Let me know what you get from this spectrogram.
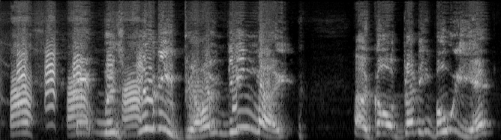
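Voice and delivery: high, laughing mock Brummy; bad Brummy accent. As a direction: defend your terrible Brummy accent in that accent. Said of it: "That's the worst Brummy accent you've ever heard".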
